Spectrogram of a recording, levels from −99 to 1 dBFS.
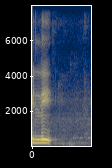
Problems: constant background noise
